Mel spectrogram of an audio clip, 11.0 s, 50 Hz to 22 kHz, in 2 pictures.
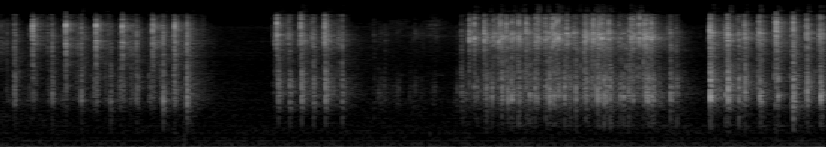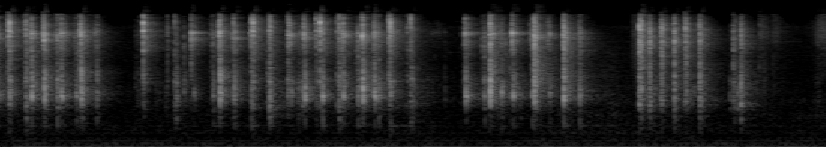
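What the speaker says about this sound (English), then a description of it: "And this is the keyboard." Key presses on a Logitech G512 Carbon gaming keyboard: rapid bursts of close, crisp clicking keystrokes in fast runs separated by short pauses, with no talking.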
